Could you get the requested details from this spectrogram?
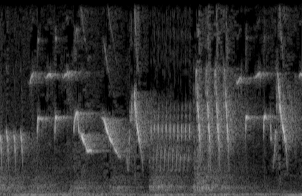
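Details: Canary song for magpie robin training: short high trills, steep descending whistles and a bright buzzy burst, delivered in lively bursts over a faint low hum.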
